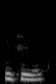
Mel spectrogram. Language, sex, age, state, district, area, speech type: Sindhi, female, 18-30, Uttar Pradesh, Lucknow, urban, conversation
